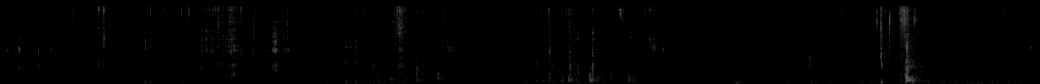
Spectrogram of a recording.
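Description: A utility knife blade shaves crumbly flakes off a solid yellow bar of soap with a red edge, held in the hand. Quiet, dry, crackling scrapes and tearing bursts come in repeated strokes, mostly bright and high with little low end. Each stroke ends quickly with almost no ring.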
